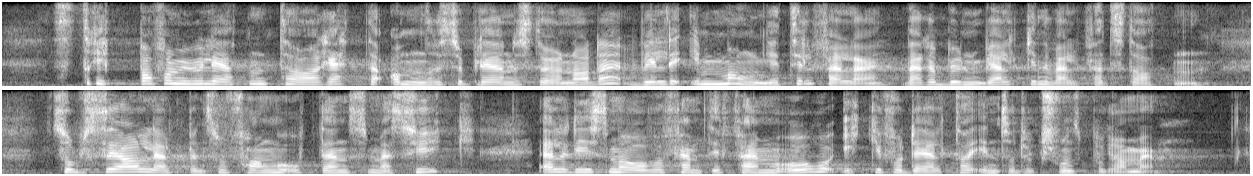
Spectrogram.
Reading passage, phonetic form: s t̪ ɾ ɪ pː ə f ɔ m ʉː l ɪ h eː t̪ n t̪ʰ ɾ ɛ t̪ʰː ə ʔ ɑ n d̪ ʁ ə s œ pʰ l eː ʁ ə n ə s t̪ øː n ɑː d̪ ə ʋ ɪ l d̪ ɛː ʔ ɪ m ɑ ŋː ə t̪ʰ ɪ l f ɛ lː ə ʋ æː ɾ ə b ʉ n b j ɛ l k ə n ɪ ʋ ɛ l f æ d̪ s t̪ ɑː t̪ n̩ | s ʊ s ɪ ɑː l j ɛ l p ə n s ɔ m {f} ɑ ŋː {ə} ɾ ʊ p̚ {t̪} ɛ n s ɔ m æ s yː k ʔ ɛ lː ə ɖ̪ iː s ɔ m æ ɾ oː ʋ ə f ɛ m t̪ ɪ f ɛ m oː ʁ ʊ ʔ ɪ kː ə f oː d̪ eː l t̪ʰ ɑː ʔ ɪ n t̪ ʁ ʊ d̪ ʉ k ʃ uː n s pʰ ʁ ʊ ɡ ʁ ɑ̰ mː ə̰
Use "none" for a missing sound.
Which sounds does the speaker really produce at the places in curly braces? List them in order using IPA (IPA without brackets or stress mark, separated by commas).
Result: f, ə, d̪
